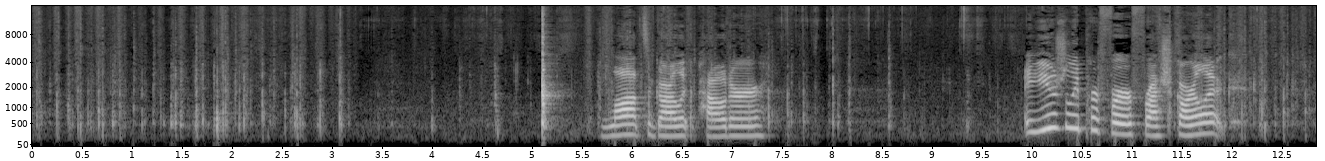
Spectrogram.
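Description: Spices rattle in a plastic shaker as they are shaken out.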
